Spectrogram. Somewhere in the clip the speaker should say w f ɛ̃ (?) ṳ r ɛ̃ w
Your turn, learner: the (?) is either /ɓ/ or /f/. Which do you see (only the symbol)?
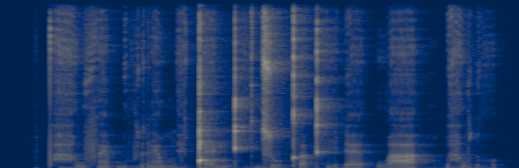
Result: ɓ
